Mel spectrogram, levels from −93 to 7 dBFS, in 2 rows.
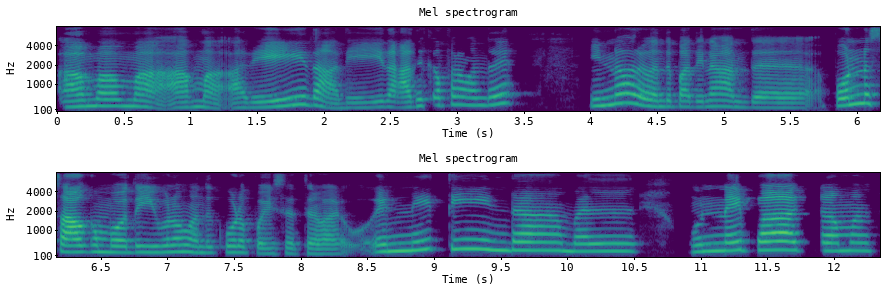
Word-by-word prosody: ஆமாமா, 225 -1 0 0.3
ஆமா. 190 -1 -4 0.2
அதேதான் 220 +7 -1
அதேதான். 180 +3 -4
அதுக்கப்புறம் 255 +4 -5
வந்து 265 +3 -3 0.8
இன்னொரு 310 +3 +1
வந்து 210 0 -4
பார்த்தீங்கன்னா 205 +2 -3
அந்த 185 -2 -7 0.6
பொண்ணு 295 +6 +3
சாகும்போது 230 -2 +5
இவனும் 230 +1 -1
வந்து 205 -1 -7
கூட 220 -1 -1
போய் 180 0 -5
செத்துருவாரு. 170 -1 -5 0.3
என்னை 275 +4 +1 0.2
தீண்டாமல் 290 -5 +1 0.7
உன்னை 275 +3 +3 0.2
பார்க்காம 295 -2 +6
235 Hz, 100 wpm, -26 LUFS, 205-280 Hz, 0.8 s, பார்க்காம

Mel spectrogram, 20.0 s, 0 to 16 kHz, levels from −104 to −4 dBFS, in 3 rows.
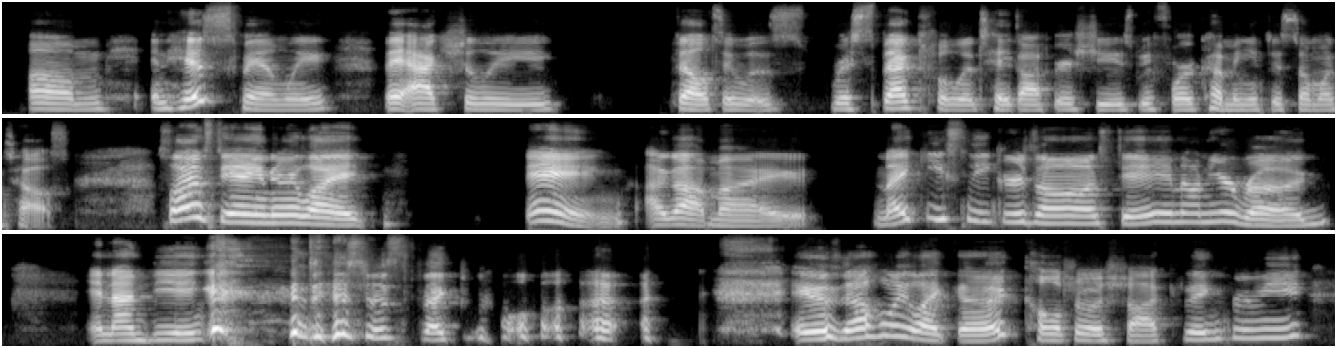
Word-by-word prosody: um, 185 -1 -3 0.2
in 200 - -6
his 250 - +3
family, 175 +1 -6 0.2
they 195 - +6
actually 180 -1 -1 0.6
felt 170 0 +1
it 175 - -5
was 170 +1 -12
respectful 195 0 0
to 165 - -6
take 165 0 -7
off 165 -1 -3
your 180 - -9
shoes 170 -1 -10
before 180 -1 -7
coming 175 -3 -7
into 170 - -11
someone's 170 0 -10
house. - - -9 0.4
So 335 - -1
I 390 - +8
was 430 - +4
standing 275 -3 +7
there 255 - +3
like, 205 -5 +5 0.8
"Dang." 295 -2 +6
I 190 - -3
got 195 -3 +1
my 180 - -5 0.3
Nike 380 -3 -1
sneakers 295 -6 -6
on, 245 -1 +1
standing 250 +5 -3
on 285 0 -7
your 295 0 -1
rug, 175 -4 -1 0.6
and 195 +1 +2
I'm 210 0 +5
being 220 +2 -2 0.5
disrespectful. 295 - -2 1.3
It - - +6
was - - +3
definitely 320 +6 +1
like 210 - +1
a 190 +1 +2
cultural 205 -1 -3
shock 185 -2 -7
thing 235 +2 -4
for 285 -1 -9
me 295 +5 -7
210 Hz, 155 wpm, -22 LUFS, 180-280 Hz, 1.3 s, I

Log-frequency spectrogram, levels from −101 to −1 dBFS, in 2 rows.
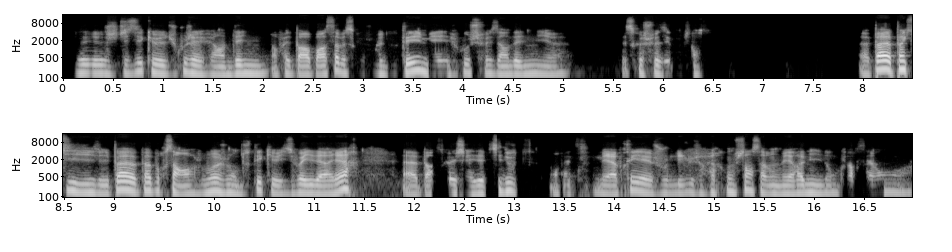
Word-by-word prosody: Heu, 145 -1 -2
je 130 -1 -5
disais 150 +4 -4
que, 145 -3 0
du 125 - -8
coup, - - -8
j'avais 140 -5 0
fait 125 - -10
un 120 -1 -2
déni, 135 +2 -2
en - - -11
fait, 135 +1 -7
par 125 -1 +2
rapport 130 +1 +2
à - - 0
ça 175 +6 -1
parce 145 -1 -1
que - - -45 0.2
je - - -4
me - - -12
doutais 155 +7 +1
mais 130 0 -5
du 125 - -13
coup, 145 +2 -7
je - - -1
faisais 135 -1 -6
un 125 - -1
déni, 130 0 -4
heu, 125 - -9 0.6
parce - - -2
que - - -6
je - - -4
faisais 380 - -5
confiance. - - -11 1.6
Heu, - - -7
pas 195 0 +11
pas 195 - +5
qui 140 -7 -2
pas 175 -3 +7
pas 160 +2 +1
pour 155 - -7
ça, - - +3
hein, 120 +1 0
moi 150 +3 +1
je 135 - -5
m'en 130 -2 -4
doutais 140 +8 -4
qu'ils 125 -5 -4
se 120 - -2
voyaient 130 -1 +3
derrière, 130 +9 +5 0.5
heu, - - 0
parce - - -4
que - - -3
j'avais 120 -2 -1
des 125 - 0
petits 150 - -3
doutes, 155 -2 -2 0.3
en - - -11
fait, - - -18
mais 125 - +1
après, 135 +3 +2
je 120 - -8
voulais 130 0 -4
lui 140 0 -9
faire 120 -1 -9
faire 140 -2 -7
confiance 145 +1 -1
à 135 - 0
mon 125 -1 -5
meilleur 125 +1 -1
ami 130 0 -2
donc 130 0 -11
forcément. 135 +1 -10
135 Hz, 260 wpm, -24 LUFS, 125-145 Hz, 1.6 s, pas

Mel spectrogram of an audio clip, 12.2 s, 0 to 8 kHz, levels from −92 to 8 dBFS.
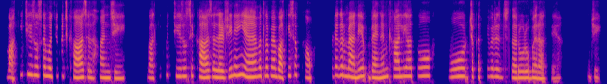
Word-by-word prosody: बाकी 245 +6 -4
चीज़ों 340 -3 0
से 310 0 -2
मुझे 290 -2 +1
कुछ 300 - -7
खास 245 +1 +4
एल 235 - -1
हाँ 235 - +1
जी, 220 -1 0 0.5
बाकी 225 +5 -7
कुछ 320 - -17
चीज़ों 290 0 -2
से 300 - -5
खास 250 -3 +2
एलर्जी 245 +2 +3
नहीं 320 +2 +2
है 260 -2 +5
मतलब 300 +1 0
मैं 295 - +3
बाकी 255 +4 +2
सब 330 +1 -6
खाऊँ। 225 -2 -4 0.4
बट 285 - -11
अगर 315 0 0
मैंने 270 -1 +4
बैंगन 235 +2 +2
खा 280 -1 0
लिया 295 +1 +2
तो 295 +1 -2 0.4
वो 280 +2 +2
चकत्ते 265 +1 -8
मेरे 275 -1 -2
ज 240 0 -9
ज़रूर 225 0 +2
उभर 230 -1 +2
आते 210 0 -3
हैं। 220 +1 -13 0.5
जी। 250 -2 -12
265 Hz, 190 wpm, -23 LUFS, 230-295 Hz, 0.5 s, है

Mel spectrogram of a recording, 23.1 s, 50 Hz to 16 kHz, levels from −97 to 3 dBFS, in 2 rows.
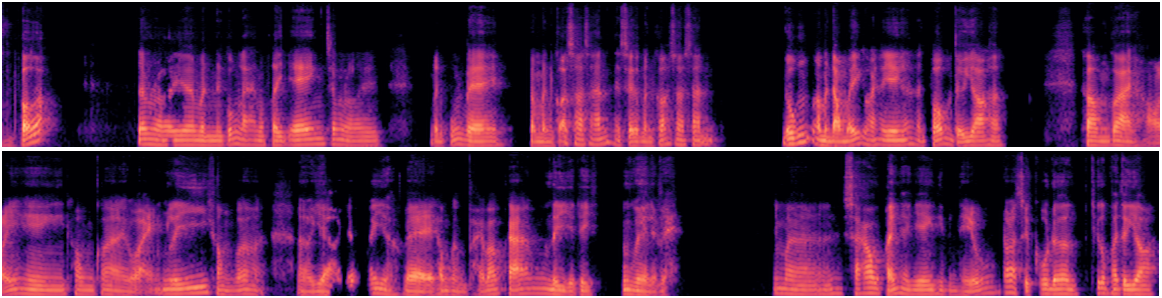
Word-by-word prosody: thành 105 -1 -16
phố - - +7
á, - - +4 0.9
xong 130 0 +3
rồi, 115 -1 +1
ờ, 115 0 +3
mình, 110 -1 +1
ờ, 110 - 0
cũng 130 +4 -1
làm 120 -2 -3
một 110 - -2
thời 110 -1 +3
gian, 125 +4 +3
xong 130 -2 -3
rồi 110 -1 -4 0.5
mình - - -5
cũng 125 +3 -3
về 105 +2 +4 0.2
và 95 - 0
mình 95 -1 -2
có - - +1
so 125 -2 -1
sánh, 125 +6 -4
thực 110 - -6
sự 100 -2 +1
mình 95 -1 -4
có 120 +6 -2
so 125 -5 -3
sánh. 115 -1 -4 0.7
Đúng 170 +8 +3
là - - +2
mình 110 -1 +3
đồng 100 0 +6
ý 105 - +4
cái 145 - -5
khoảng 115 -2 -2
thời 115 -2 +2
gian 115 0 +5
ở 135 - -6
thành 110 -2 -6
phố - - +3
mình - - -6
tự - - +1
do 110 +1 +4
hơn, 105 -1 -3 0.8
không 105 -2 +3
có 115 - +4
ai 100 -2 +6
hỏi 95 +2 -2
han, 105 -2 -1
không 105 -2 -4
có 110 +1 -6
ai 100 -3 -2
quản 115 +6 -2
lý, 130 +6 +2
không 100 -2 -5
có, 105 - -2
ơ, 110 -2 -4 0.3
ờ, 90 -1 -4
giờ 90 0 +1 0.2
giấc, - - -3
mấy 125 0 -1
giờ 110 -5 -2
về, 90 -4 +5
không 95 +1 -2
cần 85 -3 -7
phải - - -6
báo 115 +2 -1
cáo, 105 +4 +4
muốn 125 -2 -5
đi 105 -2 +3
thì 95 - -2
đi, 95 0 -3 0.3
muốn 110 -1 +1
về 95 -3 +2
là 85 - -5
về. 90 +1 -5 1.0
Nhưng 125 -1 -6
mà 110 -2 -3 0.2
sau 130 +2 +1
khoảng 105 +4 +4
thời 115 -4 -3
gian 110 0 +1
thì 105 - -7
mình 95 -2 -10
hiểu 100 +11 -3
đó 145 - -1
là 145 - +3
sự 125 - -4
cô 120 0 -1
đơn, 115 -1 +3
chứ 130 - -6
hông 130 - -1
phải 115 - +2
tự 110 - +3
do. 110 -1 +2
110 Hz, 250 wpm, -25 LUFS, 100-120 Hz, 1.0 s, phố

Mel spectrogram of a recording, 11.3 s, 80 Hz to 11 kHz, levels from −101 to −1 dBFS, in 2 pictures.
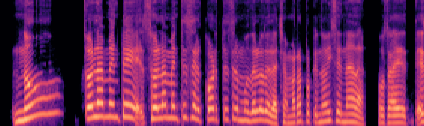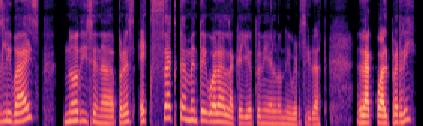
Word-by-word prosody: No, 275 - +5 0.6
solamente 325 -1 +4
solamente 305 +1 +2
es 310 - -10
el 280 -4 -1
corte, 270 0 -1
es 265 - -12
el 275 - -2
modelo 240 +1 +1
de 235 - +1
la 170 -3 +2
chamarra 185 +3 -4
porque 215 -3 -8
no 210 +2 -4
dice 230 -1 -3
nada. 200 -6 -1 0.2
O 180 - -5
sea, 180 0 0
es 185 +3 -2
Levi's. 225 +8 +2 0.3
No 225 +3 +1
dice 220 -2 -6
nada, 170 -2 -3
pero 185 +4 -2
es 220 - -6
exactamente 250 0 -2
igual 210 -1 +3
a 205 - +2
la 175 -4 -2
que 170 +1 -7
yo 170 +1 -4
tenía 170 -1 -8
en 160 - -7
la 155 - -8
universidad, 145 -1 -8 0.4
la 185 0 +6
cual 180 -1 +5
perdí. 200 +7 -2
220 Hz, 200 wpm, -22 LUFS, 180-275 Hz, 0.6 s, la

